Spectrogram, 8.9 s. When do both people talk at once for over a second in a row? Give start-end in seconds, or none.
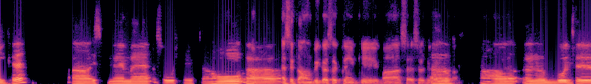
none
